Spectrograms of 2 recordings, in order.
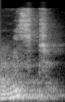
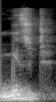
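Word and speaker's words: missed: तो आप अगर बोलते हैं मिस्ड, गलत है, आपको बोलना पड़ेगा मिस्ड, मिस्ड।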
